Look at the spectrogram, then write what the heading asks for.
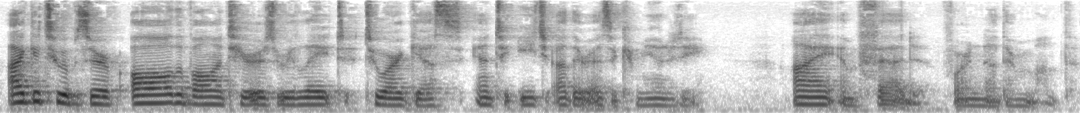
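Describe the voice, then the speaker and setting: An older American woman reading a prepared personal testimony as a volunteer, in a deliberate, expressive storytelling way with pauses. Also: fairly low pitch, creaky. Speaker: congregation volunteer giving testimony.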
